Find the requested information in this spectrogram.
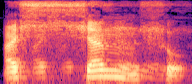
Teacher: ال کے بعد جب بھی حروف شمسی کا حرف آگے آتا ہے تو ال نہیں پڑھا جاتا ہے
